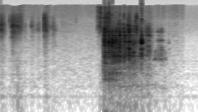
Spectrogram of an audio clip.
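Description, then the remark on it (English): Dice are rolled for a speed check, landing on snake eyes, rattling and clattering across a hard surface in a dense burst of hard clicks lasting under a second, preceded by a few faint, scattered taps. No one speaks. “I'm going to say roll a speed check.”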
